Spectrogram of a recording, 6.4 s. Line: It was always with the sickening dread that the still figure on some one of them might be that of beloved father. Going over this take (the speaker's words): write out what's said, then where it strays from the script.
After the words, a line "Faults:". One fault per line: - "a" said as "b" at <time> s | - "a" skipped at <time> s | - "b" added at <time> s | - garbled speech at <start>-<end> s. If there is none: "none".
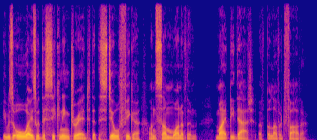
It was always with the sickening dread that the still figure on some one of them might be that of beloved father.
Faults:
none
